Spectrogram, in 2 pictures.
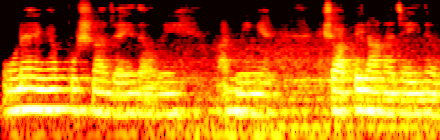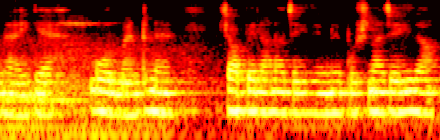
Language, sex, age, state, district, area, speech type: Dogri, female, 30-45, Jammu and Kashmir, Reasi, rural, spontaneous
